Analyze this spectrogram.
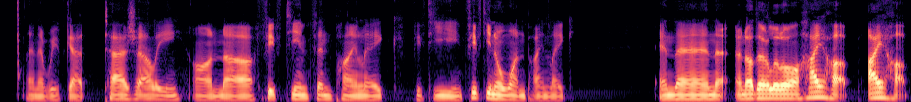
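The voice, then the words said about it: French accent. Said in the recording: “the French accent gets in the way. I put H's when there is none.”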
